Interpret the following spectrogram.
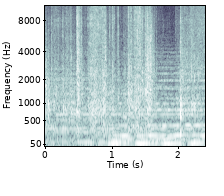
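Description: Wrapping paper being torn and ripped off a long gift box, over background music with steady low bass notes.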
